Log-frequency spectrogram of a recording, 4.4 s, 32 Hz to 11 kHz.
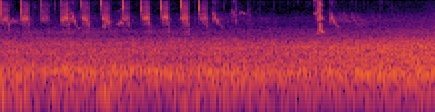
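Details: Sparrows coming out to greet, 25 March 2021: a quick run of bright, clipped chirps in the first two seconds, then quiet and one lone chirp later, all over constant low background noise.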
